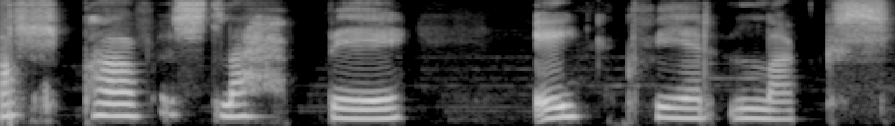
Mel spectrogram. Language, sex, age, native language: Icelandic, female, 9, Icelandic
